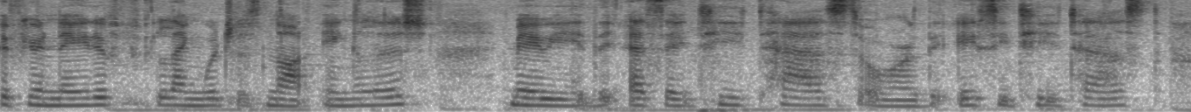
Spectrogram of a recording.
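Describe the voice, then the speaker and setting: At a fairly slow pace, a woman speaks in a German accent. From Germany. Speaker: student vlogger. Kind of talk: tutorial. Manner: casual.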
